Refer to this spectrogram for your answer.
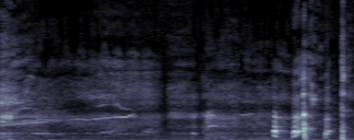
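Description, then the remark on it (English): A strained, breathy vocal sound trails off, then a quick burst of four or five sharp coughs follows in an uneven cluster near the end. “Okay, that cough was not supposed to happen.”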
